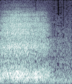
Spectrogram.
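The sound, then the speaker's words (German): A deep breath drawn in through the nose: one long, airy, hissing inhale lasting about a second, fairly loud and steady, then dropping away into quiet. “Atme nun ganz tief ein durch die Nase”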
